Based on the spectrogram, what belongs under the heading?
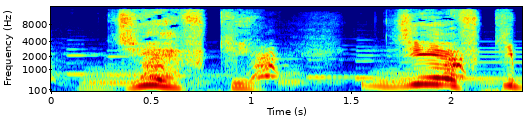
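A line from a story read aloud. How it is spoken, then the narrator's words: Groan. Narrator (Russian): простонала она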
